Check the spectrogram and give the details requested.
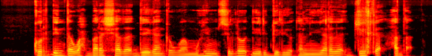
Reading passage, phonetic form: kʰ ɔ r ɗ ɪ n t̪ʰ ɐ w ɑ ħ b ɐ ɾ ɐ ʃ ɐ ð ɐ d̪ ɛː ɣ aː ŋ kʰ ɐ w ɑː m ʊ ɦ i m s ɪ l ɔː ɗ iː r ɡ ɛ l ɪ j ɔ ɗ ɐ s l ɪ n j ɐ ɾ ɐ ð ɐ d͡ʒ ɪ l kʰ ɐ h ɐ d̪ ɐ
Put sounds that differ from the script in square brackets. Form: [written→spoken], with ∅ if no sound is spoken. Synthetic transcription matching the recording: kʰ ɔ r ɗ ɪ n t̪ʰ ɐ w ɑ ħ b ɐ ɾ ɐ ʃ ɐ ð ɐ d̪ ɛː ɣ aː ŋ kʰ ɐ w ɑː m ʊ ɦ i m s ɪ l ɔː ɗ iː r ɡ ɛ l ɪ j ɔ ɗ ɐ [s→∅] l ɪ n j ɐ ɾ ɐ ð ɐ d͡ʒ ɪ l kʰ ɐ h ɐ d̪ ɐ

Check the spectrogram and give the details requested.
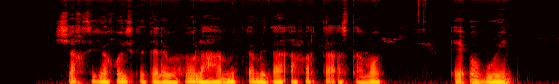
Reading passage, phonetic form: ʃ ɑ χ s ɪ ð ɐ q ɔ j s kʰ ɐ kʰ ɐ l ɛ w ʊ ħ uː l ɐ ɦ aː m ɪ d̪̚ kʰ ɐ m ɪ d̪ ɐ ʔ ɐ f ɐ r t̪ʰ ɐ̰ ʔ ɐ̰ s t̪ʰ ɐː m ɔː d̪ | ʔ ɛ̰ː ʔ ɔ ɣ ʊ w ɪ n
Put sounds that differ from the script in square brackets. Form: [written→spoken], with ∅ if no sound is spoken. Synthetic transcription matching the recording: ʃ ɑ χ s ɪ [ð→ɣ] ɐ q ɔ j s kʰ ɐ kʰ ɐ l ɛ w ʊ ħ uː l ɐ ɦ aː m ɪ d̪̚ kʰ ɐ m ɪ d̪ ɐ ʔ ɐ f ɐ r t̪ʰ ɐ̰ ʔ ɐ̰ s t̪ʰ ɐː m ɔː d̪ | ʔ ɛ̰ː ʔ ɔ ɣ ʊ w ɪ n

